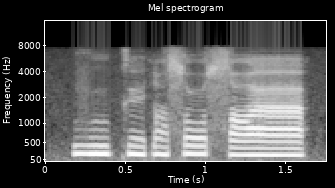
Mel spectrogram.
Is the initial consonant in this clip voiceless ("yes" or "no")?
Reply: no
